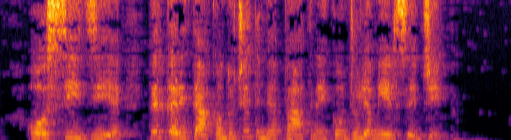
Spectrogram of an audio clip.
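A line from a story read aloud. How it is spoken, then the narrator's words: Tearful exclamation. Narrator (Italian): Dora, piangendo, esclamò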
